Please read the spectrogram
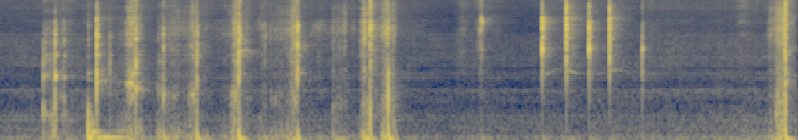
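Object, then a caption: Small metal spray can. Long green acrylic nails tap and scratch along the body of a small, hollow, gold metallic spray can or bottle with a white label and a silver cap, held in the hand close to the microphone. About fifteen uneven taps each give a short, dull, low knock with a bright clicky edge from the nail tips, and faint scratches fill the gaps between them.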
